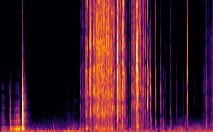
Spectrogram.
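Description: Thin plastic snack bag crinkling as a hand handles it, with a few light clicks and taps before and after.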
